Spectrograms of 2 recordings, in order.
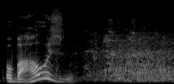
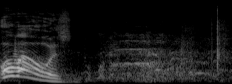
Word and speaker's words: Oberhausen: Da heißt doch nicht Oberhausen. Das ist doch Oberhausen. Man sagt ja nicht Osnabrück. Es ist Osnabrück. Kalorien.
